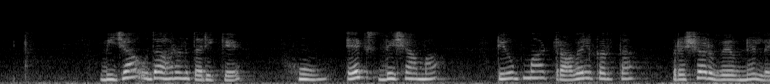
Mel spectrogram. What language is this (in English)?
Gujarati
